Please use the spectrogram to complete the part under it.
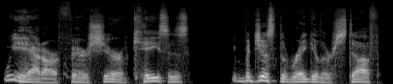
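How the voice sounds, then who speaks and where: Plain-spoken small-town sheriff, dry sound. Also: male voice, mid-range voice, expressive, a little slow, no room sound. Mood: sober, reflective. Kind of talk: video game cutscene acting.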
